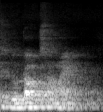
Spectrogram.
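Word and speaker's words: Butoxamine: This is the pronunciation of the drug is ब्यूटोक्सामाइन।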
